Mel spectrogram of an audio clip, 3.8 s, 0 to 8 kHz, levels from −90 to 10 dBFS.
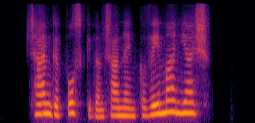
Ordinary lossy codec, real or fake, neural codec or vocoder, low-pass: AAC, 32 kbps; fake; codec, 16 kHz, 0.2 kbps, FocalCodec; 7.2 kHz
